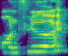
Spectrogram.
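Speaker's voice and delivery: "Honfleur" in an attempted French accent; self-conscious American go at French; French pronunciation. Shown as a demonstration. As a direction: put on a playful French "on-FLUR". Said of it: "I feel so funny saying all this".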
